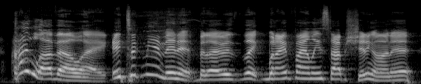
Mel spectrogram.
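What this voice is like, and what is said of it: New Jersey accent. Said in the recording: “New Jersey ... Hear the trash in my voice. ... Jersey girl.”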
